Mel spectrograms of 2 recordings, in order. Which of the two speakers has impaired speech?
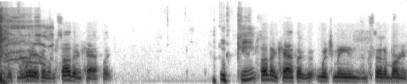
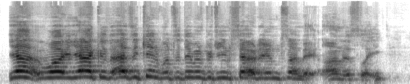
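The second: cerebral palsy; uses wheelchair; voice affected by condition.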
